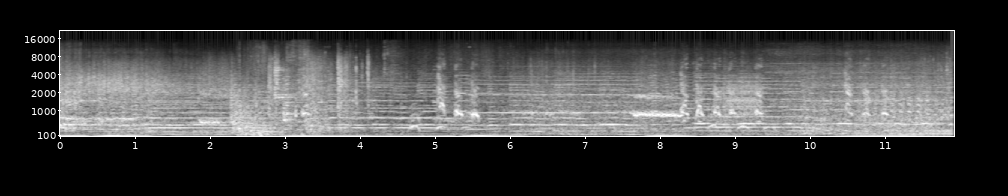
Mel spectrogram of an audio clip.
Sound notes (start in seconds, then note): 2.2 crashing; 4.6 dog barking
